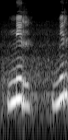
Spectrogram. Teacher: نون ساکن کی آواز را میں مل کے سائلنٹ ہو گئی، مر کہیں گے۔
